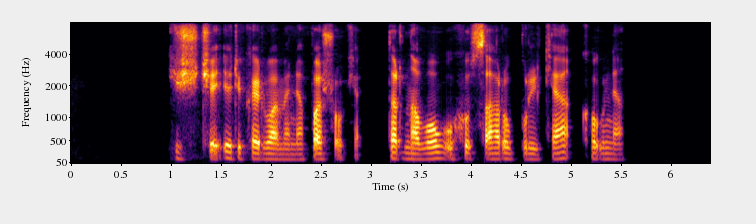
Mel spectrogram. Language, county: Lithuanian, Kaunas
